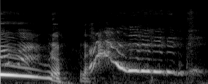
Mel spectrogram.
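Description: Two long, drawn-out squealing cries from a child's voice. The first falls in pitch over about half a second; the second swoops down from high and holds for about a second.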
